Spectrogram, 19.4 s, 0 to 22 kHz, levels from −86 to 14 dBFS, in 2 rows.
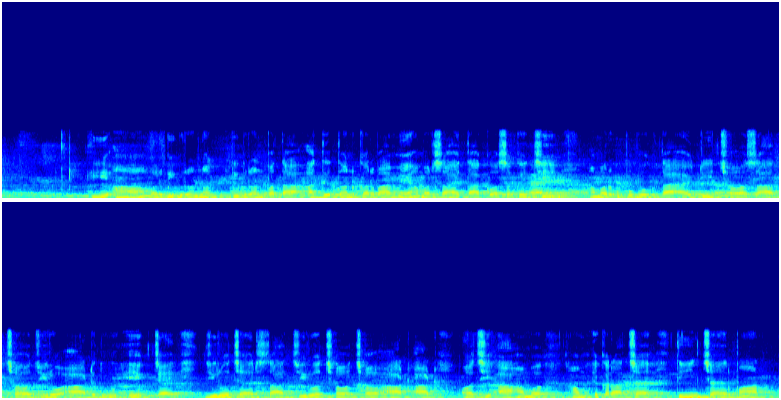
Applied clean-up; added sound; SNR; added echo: none; none; none; none.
